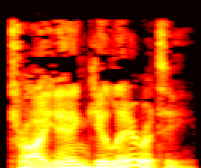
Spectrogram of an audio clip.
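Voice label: "triangularity", British English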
